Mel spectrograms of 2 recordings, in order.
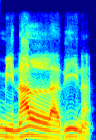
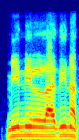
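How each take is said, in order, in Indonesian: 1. Min terhubung ke ladina dengan vokal a. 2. Min terhubung ke ladina dengan vokal i.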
